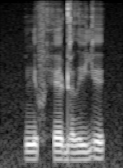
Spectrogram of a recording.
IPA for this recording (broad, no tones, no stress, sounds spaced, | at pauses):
n ɪ f h ɛ ɖ ɐ ð i j ɪ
